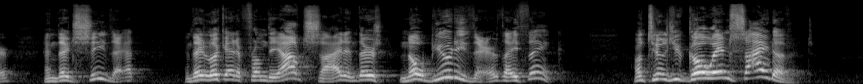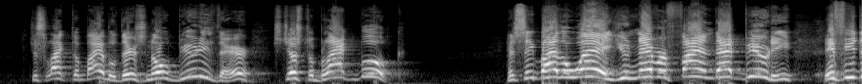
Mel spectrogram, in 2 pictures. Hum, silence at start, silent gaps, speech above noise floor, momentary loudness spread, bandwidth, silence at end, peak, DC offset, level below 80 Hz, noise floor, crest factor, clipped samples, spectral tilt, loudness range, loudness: none; 0 s; none; 51 dB; 17 LU; over 20 kHz; 0 s; 0 dBFS; under 0.1%; -50 dBFS; -63 dBFS; 14 dB; 0.7%; -2 dB/octave; 13 LU; -11 LUFS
